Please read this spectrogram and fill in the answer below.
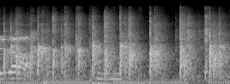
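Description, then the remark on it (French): Loud, steady applause from a crowd for the guest Marine on Buzz Radio, dense clapping that fills the whole moment with a low hum beneath it. “On est toujours là avec Marine, qu'on peut applaudir, notre invitée, bien ah, sûr.”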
